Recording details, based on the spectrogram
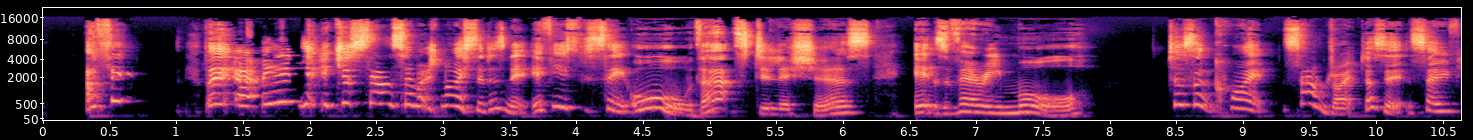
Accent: United Kingdom; So, I don't know, just take it as us British are being a little bit weird.

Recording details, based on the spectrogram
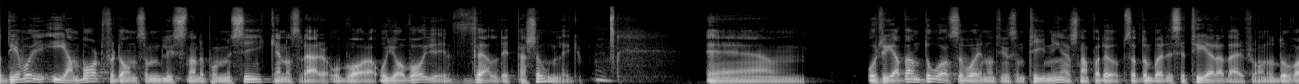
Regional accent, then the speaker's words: Sweden; Min plats på jorden, och den handlar faktiskt om Koster och västkusten, där jag liksom växte upp på somrarna. För att när jag växte upp så växte jag upp i Sverige på 70-80-talet

